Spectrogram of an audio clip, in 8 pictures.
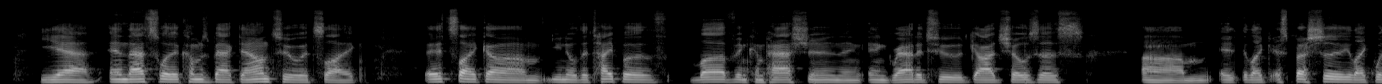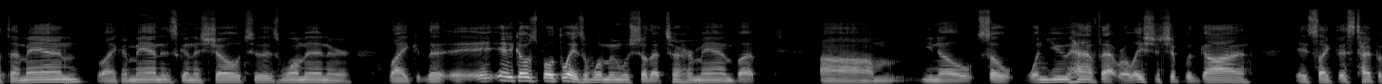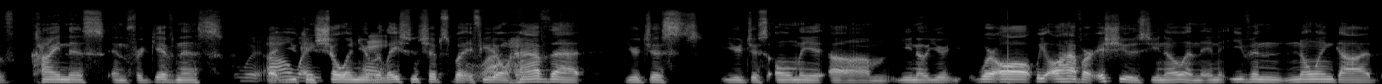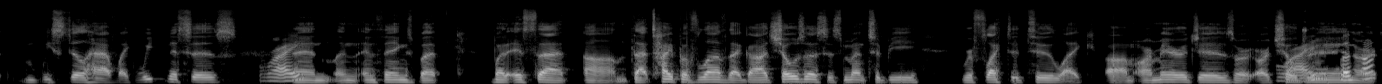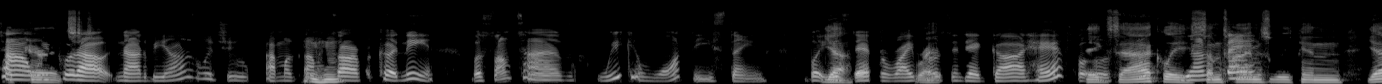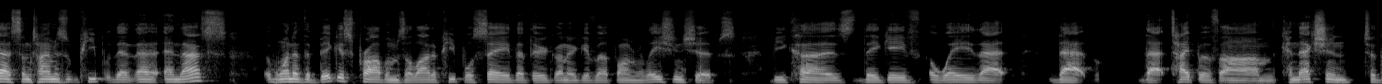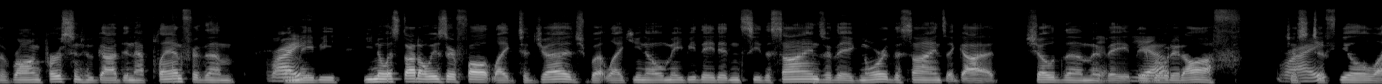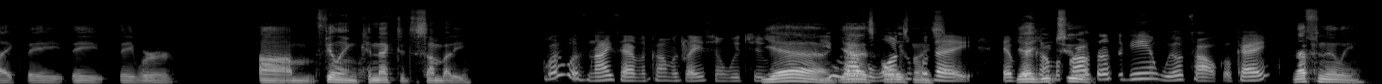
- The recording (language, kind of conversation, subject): English, unstructured, Can long-distance relationships really work?
- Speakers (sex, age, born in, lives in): female, 40-44, United States, United States; male, 35-39, United States, United States
- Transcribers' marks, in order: other background noise; tapping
